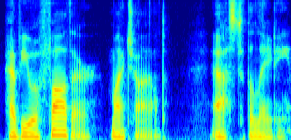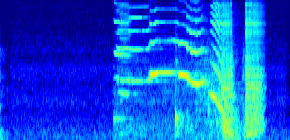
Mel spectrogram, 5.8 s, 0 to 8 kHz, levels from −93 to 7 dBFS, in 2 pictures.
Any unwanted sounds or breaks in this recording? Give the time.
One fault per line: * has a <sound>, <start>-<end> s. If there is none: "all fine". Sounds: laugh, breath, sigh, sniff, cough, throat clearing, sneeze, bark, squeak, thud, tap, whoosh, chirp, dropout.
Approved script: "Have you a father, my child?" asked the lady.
* has a squeak, 4.0-5.6 s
